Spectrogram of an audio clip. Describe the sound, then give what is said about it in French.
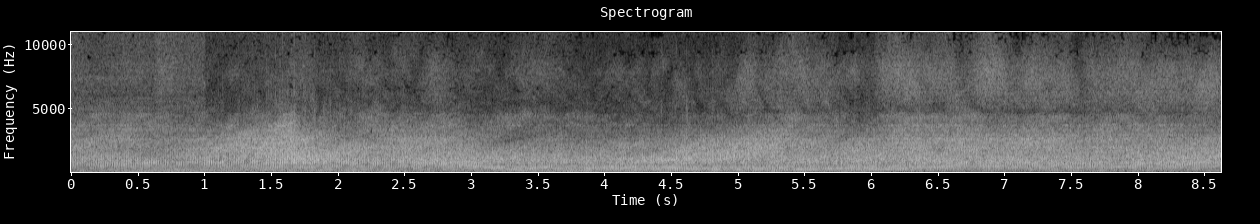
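A propeller-driven MQ-9 Reaper drone, a US-made remotely piloted aircraft of 4 tonnes with a 20-metre wingspan, drones steadily and loudly throughout, a continuous buzzing roar with a layered, tonal hum and no voices. “Un drone comme le Reaper, c'est un système, un équipage, une station au sol, une liaison satellite, un avion piloté à distance de 4 tonnes et 20 mètres d'envergure, en portant sous son nez une puissante caméra gyrostabilisée,”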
